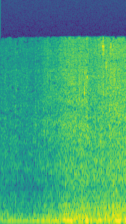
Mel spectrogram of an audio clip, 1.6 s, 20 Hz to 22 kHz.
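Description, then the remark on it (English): An old car, an old banger, drives along the M11 motorway at about 70 miles an hour, its engine a steady low rumble with broad road noise that swells louder about halfway through and holds there. No one speaks. “We're going to turn around and head onto the M11 and see how fast we can go.”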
